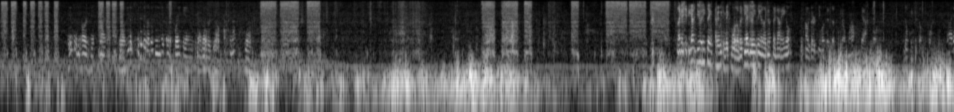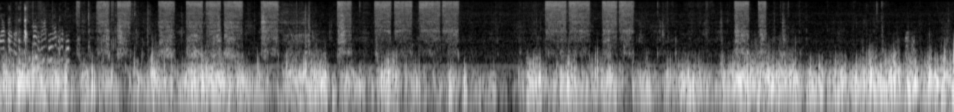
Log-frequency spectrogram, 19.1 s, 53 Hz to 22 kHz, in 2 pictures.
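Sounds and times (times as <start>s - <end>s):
spray gun hissing: 0.0s - 3.3s, 4.8s - 6.8s, 10.3s - 14.2s, 15.0s - 15.9s, 16.9s - 17.4s.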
